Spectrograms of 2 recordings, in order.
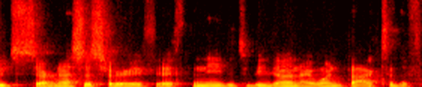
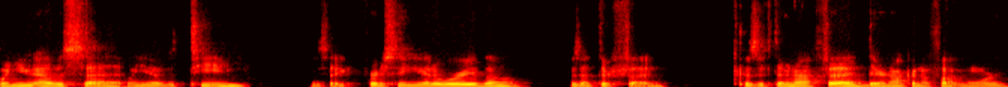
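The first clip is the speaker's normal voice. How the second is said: mock dry, deadpan delivery with no joking tone; 3 dB quieter than usual. Retelling how a filmmaker gave advice at a master class: imitating a deadpan delivery. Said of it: "he told it, like, deadpan, like, straight".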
